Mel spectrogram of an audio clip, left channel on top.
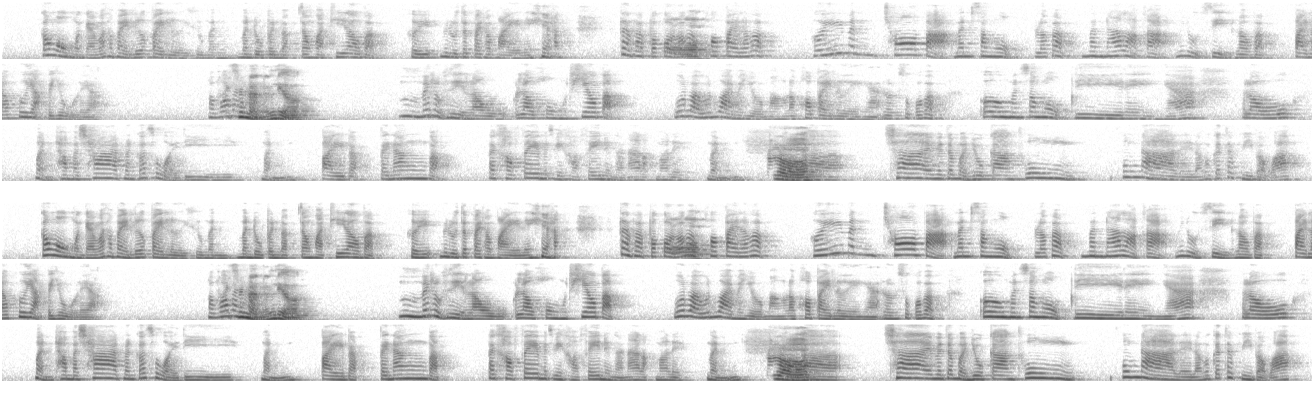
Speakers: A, on the right (about 75°); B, on the right (about 35°).
A: ก็งงเหมือนกันว่าทำไมเลือกไปเลยคือมันมันดูเป็นแบบจังหวัดที่เราแบบเฮ้ยไม่รู้จะไปทำไมอะไรเงี้ย <laughs> แต่แบบปรากฏว่าแบบพอไปแล้วแบบเฮ้ยมันชอบอ่ะมันสงบแล้วแบบมันน่ารักอ่ะไม่รู้สิเราแบบไปแล้วคืออยากไปอยู่เลยอ่ะ
B: ห
A: เพราะว่ามันแบบ
B: เฮ้ยขนาดนั้นเลยเหรอ
A: อืมไม่รู้สิเราเราคงเที่ยวแบบวุ่นวายวุ่นวายมาเยอะมั้งแล้วพอไปเลยอย่างเงี้ยเรารู้สึกว่าแบบเออมันสงบดีอะไรอย่างเงี้ยแล้วเหมือนธรรมชาติมันก็สวยดีเหมือนไปแบบไปนั่งแบบไปคาเฟ่มันจะมีคาเฟ่หนึ่งอะน่ารักมากเลยเหมือน
B: อ๋อเหรอ
A: เอ่อใช่มันจะเหมือนอยู่กลางทุ่งทุ่งนาเลยแล้วมันก็จะมีแบบว่า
